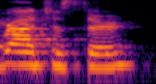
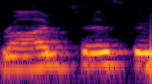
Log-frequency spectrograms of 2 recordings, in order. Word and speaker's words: Rochester: You said it right, Rochester. I put a D in it. Okay. All right, that's right. Okay. That's that country accent. Does it have a D in it or no? No.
